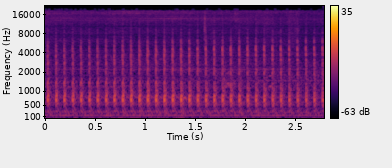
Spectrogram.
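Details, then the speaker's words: A 2018 VW Touareg with LED Matrix headlights: fast, even tinny clicking from behind the right headlight when the ignition is on and the car is warm from driving. A VCDS scan showed LED light faults; the dealer found nothing. "The noise is coming from here. This is the main light, right side, and I feel the noise. It's coming somewhere from here, from the back of the light."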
